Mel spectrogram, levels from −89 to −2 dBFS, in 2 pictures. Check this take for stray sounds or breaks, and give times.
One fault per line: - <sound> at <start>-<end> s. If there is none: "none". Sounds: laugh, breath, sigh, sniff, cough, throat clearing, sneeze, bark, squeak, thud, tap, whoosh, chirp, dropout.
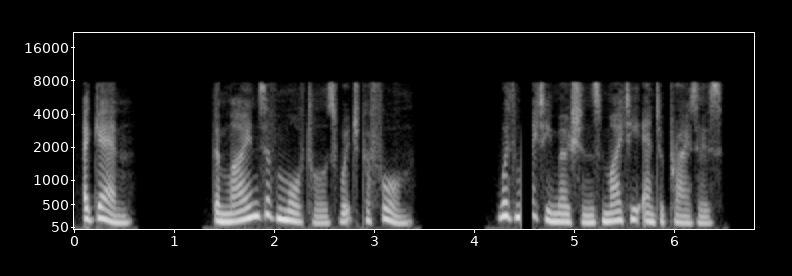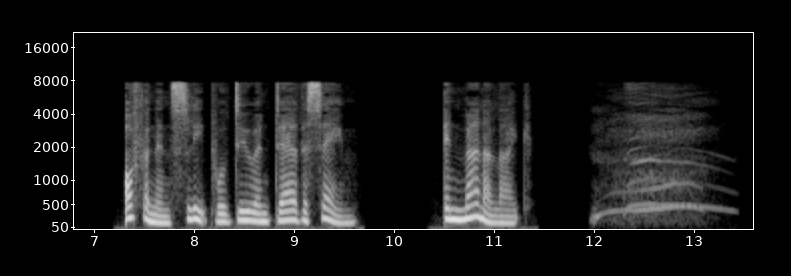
- dropout at 4.5-4.6 s
- breath at 11.9-13.4 s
